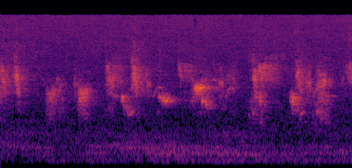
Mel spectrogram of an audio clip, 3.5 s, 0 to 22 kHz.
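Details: Light-vented bulbul, 16 April 2023, uttering quick runs of sweet, slurred chirps, several notes per second, each short and bright, against quiet background noise.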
